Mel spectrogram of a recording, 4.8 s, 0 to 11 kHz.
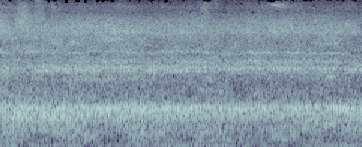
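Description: SMRT C151B metro train running steadily through a tunnel, heard from inside the carriage: an even rumble and rush of wheels on rail and air, with a faint steady whine over it.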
